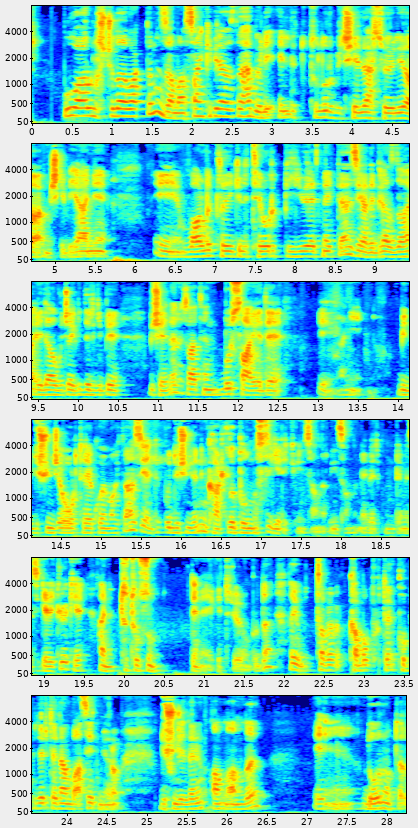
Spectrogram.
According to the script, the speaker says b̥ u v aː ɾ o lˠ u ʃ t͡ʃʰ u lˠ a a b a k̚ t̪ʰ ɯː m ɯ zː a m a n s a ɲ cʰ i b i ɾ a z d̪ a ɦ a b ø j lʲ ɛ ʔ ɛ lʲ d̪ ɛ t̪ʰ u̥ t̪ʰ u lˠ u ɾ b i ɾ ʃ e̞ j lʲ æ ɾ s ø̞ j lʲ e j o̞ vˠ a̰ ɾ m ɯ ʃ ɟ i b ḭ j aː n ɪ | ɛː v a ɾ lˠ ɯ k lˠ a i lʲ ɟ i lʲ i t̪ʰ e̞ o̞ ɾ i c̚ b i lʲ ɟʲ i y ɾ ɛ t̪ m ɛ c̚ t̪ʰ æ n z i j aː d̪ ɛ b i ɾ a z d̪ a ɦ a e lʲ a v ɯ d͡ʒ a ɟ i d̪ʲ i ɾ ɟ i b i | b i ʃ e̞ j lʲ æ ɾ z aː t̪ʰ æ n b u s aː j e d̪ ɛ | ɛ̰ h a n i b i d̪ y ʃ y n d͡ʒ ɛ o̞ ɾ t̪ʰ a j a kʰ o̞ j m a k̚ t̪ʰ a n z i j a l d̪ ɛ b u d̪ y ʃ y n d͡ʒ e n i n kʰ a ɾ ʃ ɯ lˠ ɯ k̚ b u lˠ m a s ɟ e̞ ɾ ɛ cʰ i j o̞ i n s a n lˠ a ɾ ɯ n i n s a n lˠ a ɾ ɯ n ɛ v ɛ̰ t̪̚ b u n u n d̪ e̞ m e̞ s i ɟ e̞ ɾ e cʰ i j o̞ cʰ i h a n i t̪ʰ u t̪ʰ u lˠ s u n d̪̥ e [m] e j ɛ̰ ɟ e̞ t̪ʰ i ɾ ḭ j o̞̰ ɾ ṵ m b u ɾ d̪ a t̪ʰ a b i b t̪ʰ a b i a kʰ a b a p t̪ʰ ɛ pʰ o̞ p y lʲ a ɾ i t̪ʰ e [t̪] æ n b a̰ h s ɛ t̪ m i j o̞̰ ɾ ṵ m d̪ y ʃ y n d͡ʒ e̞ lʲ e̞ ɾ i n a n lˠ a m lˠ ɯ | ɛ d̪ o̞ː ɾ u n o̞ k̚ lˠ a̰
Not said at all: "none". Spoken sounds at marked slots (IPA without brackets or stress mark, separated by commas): m, d̪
